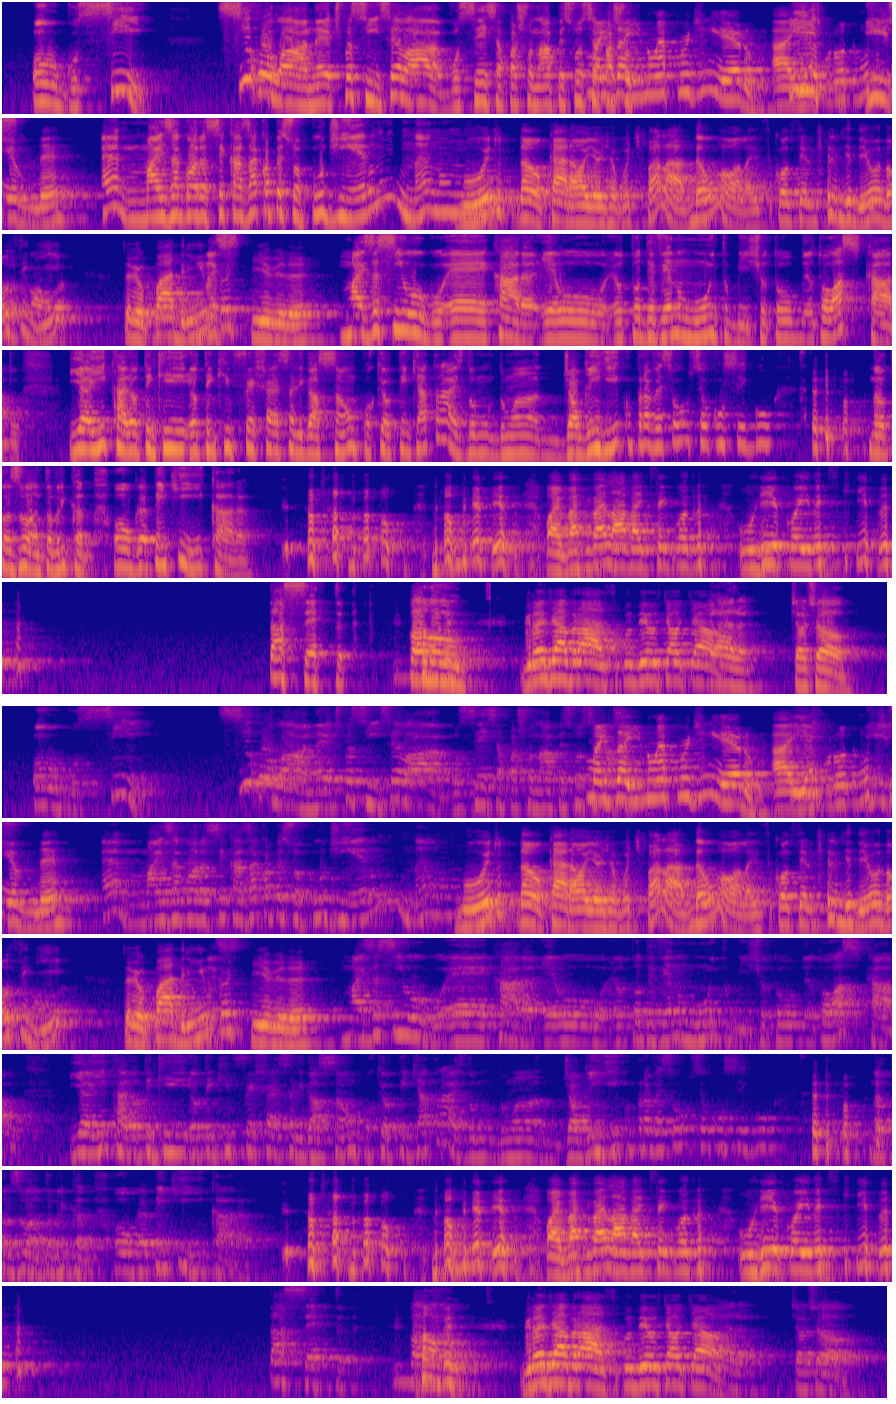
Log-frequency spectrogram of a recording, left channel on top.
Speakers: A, on the left; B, on the right.
A: o, Hugo, se, se rolar, né? Tipo assim, sei lá, você se apaixonar, a pessoa
B: Mas
A: se apaixonar.
B: aí não é por dinheiro, aí
A: Isso,
B: é por outro motivo,
A: isso.
B: né?
A: É, mas agora, você casar com a pessoa por dinheiro, não, né, não,
B: Muito.
A: não, não
B: Não, cara, olha, eu já vou te falar. Não rola. Esse conselho que ele me deu, eu não segui.
A: não rola.
B: Você viu, o padrinho
A: Mas
B: que eu tive, né?
A: Mas assim, Hugo, é, cara, eu eu tô devendo muito, bicho. Eu tô eu tô lascado. E aí, cara, eu tenho que eu tenho que fechar essa ligação porque eu tenho que ir atrás de, um- de uma de alguém rico pra ver se eu, se eu consigo.
B: <laughs>
A: Não, eu tô zoando, tô brincando. Hugo, eu tenho que ir, cara.
B: Então, Tá bom. Não, beleza. Olha, vai, vai lá, vai que você encontra um rico aí na esquina.
A: Tá certo.
B: Então,
A: Falou,
B: gr- grande abraço. Com Deus. Tchau, tchau.
A: cara. Tchau, tchau.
